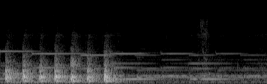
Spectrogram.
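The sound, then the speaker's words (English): Knocking at a door: a quick, even series of about six firm raps, then a pause and a lingering tone fading out, with no voices. “Somebody at the door already.”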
